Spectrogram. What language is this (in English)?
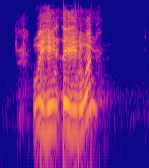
Kabyle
